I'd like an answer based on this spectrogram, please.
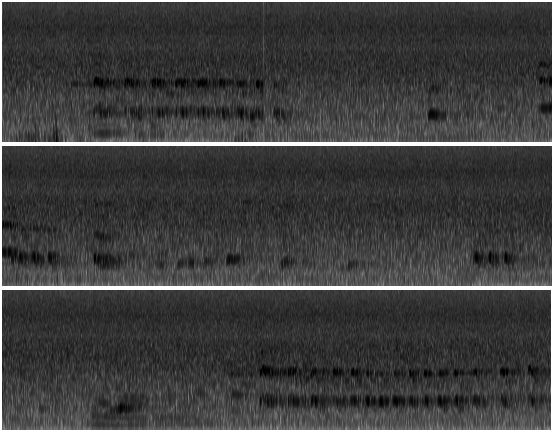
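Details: A captive siamang (Symphalangus syndactylus) at Taman Safari Indonesia, Cisarua, Bogor, West Java, gives loud, tonal whooping calls in rapid repeated bursts over a steady rushing background.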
